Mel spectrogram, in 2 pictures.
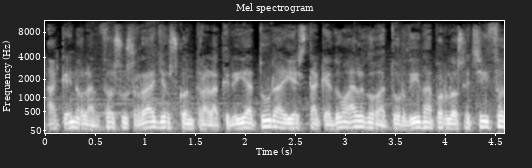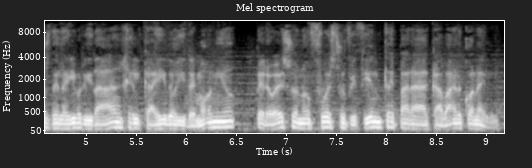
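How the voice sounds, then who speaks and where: A man's voice: on the low side, fairly quick, hardly any pauses, darkish tone, faint music behind. A man reading scripted narration of a fantasy fan story.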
